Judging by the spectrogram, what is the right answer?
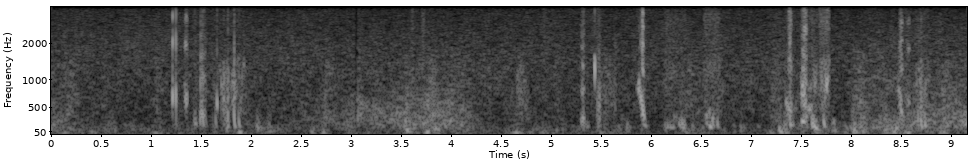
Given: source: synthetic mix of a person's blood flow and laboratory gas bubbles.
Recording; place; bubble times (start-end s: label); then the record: Doppler ultrasound of blood flow; subclavian vein
1.19-1.30 s: bubbles
1.33-1.39 s: bubbles
1.41-1.58 s: bubbles
1.61-1.94 s: bubbles
5.29-5.52 s: bubbles
5.84-5.99 s: bubbles
6.13-6.37 s: bubbles
6.52-6.70 s: bubbles
7.33-7.79 s: bubbles
8.46-8.60 s: bubbles
8.63-8.79 s: bubbles
From the record:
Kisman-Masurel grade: 223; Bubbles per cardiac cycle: several, 3 to 8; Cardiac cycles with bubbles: 10 to 50%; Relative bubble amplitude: loud (0.450 to 0.775); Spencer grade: 2 (many but less than half of the cardiac periods contain bubble signals, singularly or in groups); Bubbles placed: anywhere in the cardiac cycle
